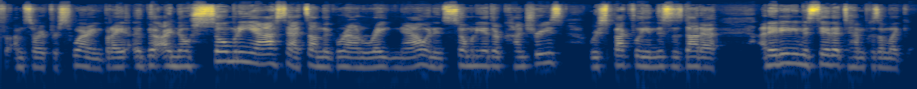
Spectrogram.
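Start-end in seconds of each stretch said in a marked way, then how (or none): none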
